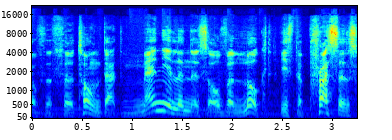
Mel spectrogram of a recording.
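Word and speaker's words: 马: When pronounced in isolation, it starts at a mid-level pitch, drops to a low point, and then rises slightly at the end.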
